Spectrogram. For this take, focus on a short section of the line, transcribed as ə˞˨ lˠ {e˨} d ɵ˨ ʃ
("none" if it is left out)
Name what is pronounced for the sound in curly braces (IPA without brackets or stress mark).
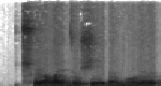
e˨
